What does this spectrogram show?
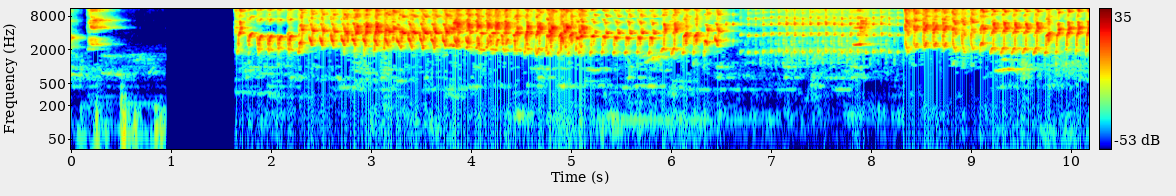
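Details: Caged champion lovebird giving ngekek, after a brief opening chirp and a pause, a long loud buzzy trill of rapidly repeated notes, easing for a moment then surging again.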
